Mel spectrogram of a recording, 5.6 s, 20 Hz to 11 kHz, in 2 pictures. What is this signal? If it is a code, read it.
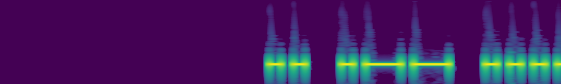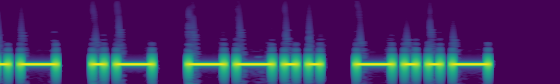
Morse code, heard as a keyed tone, about 20 wpm, 700 Hz. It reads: IW4AZX
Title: DXCC-100 Call Signs - 6 Characters - 20wpm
